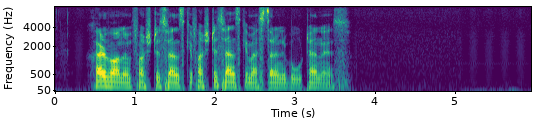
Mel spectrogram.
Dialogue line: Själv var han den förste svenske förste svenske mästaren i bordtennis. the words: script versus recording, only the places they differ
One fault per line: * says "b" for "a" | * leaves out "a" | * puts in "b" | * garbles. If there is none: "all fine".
all fine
